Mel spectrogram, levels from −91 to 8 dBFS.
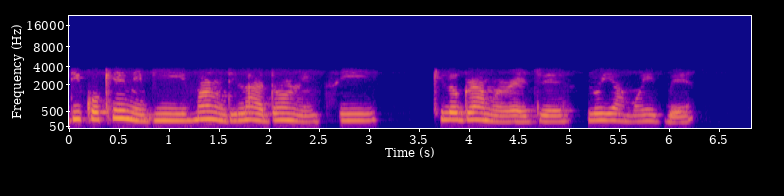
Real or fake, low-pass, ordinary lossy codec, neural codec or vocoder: real; 3.6 kHz; Opus, 32 kbps; none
